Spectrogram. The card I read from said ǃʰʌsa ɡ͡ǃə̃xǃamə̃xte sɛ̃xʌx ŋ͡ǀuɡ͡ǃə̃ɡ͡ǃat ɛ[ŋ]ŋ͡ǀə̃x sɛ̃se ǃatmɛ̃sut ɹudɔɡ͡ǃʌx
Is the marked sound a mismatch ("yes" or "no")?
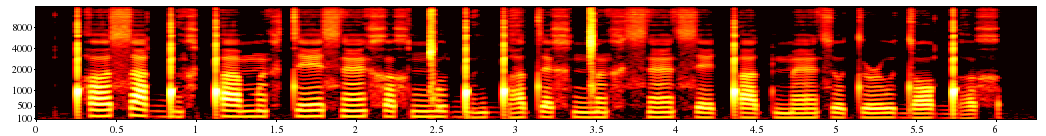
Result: yes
